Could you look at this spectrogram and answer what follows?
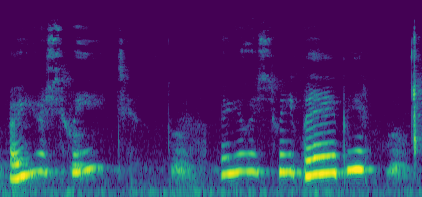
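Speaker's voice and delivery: high, slow whispered coo. Real, not acted. Mom coos to newborn baby.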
